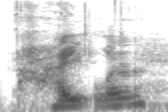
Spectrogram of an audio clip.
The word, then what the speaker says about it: Heitler: So I found an article from Susan Hitler. She's a Heitler, not Hitler. – H-I-T-T-L-E-R? – H-E-I-T-L-E-R.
